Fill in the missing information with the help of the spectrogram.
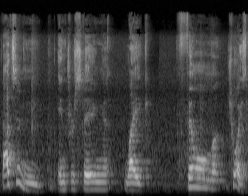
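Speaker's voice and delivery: mildly intrigued, drawing the thought out; musing surprise. Retold or imitated. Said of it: "I was like".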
